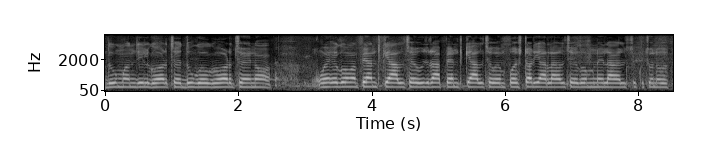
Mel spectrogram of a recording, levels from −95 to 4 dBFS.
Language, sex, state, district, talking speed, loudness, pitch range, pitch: Maithili, female, Bihar, Saharsa, 205 wpm, -30 LUFS, 215-225 Hz, 220 Hz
